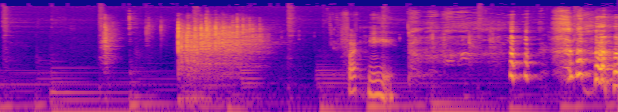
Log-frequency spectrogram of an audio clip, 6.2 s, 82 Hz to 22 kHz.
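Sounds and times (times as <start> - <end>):
soft music: 0.0 - 6.1
dice clattering on a hard table: 1.0 - 2.9
speech: 3.5 - 4.2
laughter: 4.1 - 6.1.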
